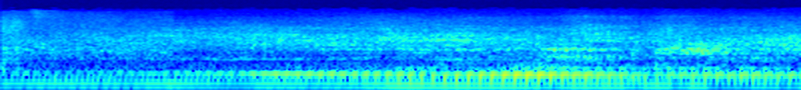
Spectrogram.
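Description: Low droning motor hum that swells from about a second in and eases off near the end.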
